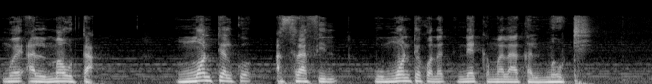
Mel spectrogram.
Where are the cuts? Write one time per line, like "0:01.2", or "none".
none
